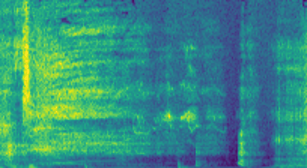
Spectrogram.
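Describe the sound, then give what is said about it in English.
A dog growls low and lets out short whimpers over a steady hiss of background noise, with a sharper yelp-like burst near the end. “I'll leave you with your beloved dog.”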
